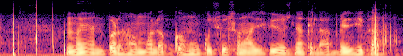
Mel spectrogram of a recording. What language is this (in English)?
Chhattisgarhi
